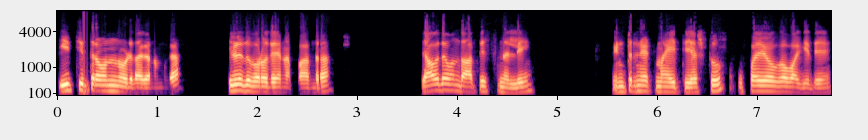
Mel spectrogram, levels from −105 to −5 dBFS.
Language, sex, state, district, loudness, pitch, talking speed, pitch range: Kannada, male, Karnataka, Bijapur, -16 LUFS, 140 Hz, 125 wpm, 130-155 Hz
